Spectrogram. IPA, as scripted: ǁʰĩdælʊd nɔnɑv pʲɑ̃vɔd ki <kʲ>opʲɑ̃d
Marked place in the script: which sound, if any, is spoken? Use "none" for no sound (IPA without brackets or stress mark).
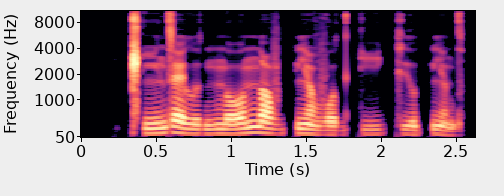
kʲ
